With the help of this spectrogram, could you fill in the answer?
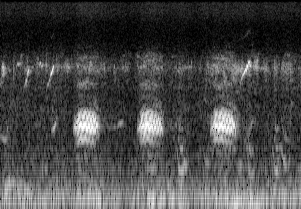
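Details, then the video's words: Iranian teetar, a partridge, calling: three short, hoarse, clipped notes about seven-tenths of a second apart over a low hum and faint background chirps. "irani teetar birds hot voice,partridge birds songs"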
